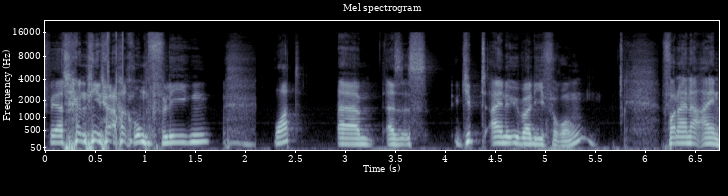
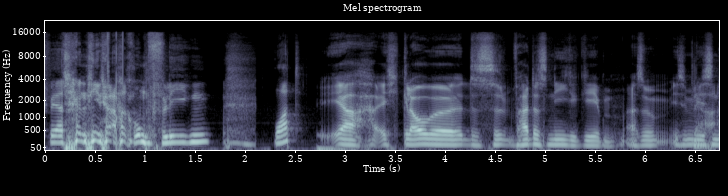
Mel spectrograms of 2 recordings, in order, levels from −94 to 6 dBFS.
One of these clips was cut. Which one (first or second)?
second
